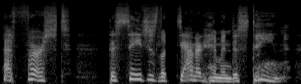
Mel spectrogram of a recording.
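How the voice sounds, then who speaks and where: A woman's voice: fairly low pitch, animated, measured pace, husky, no room sound, studio quality, full character voice. Earnest female scholar for a fantasy game, troubled, expository delivery. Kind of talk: video game voice acting.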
